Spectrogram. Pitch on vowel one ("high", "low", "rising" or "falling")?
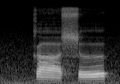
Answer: falling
